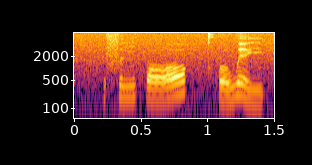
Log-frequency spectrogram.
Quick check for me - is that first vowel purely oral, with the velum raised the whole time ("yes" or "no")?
yes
